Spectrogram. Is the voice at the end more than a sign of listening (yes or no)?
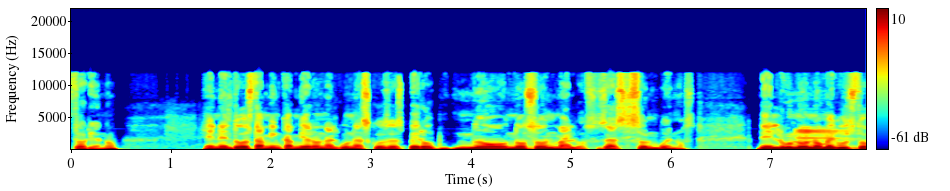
no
